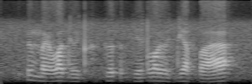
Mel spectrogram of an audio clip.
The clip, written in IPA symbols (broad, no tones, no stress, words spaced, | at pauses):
ʔømaɭ lˠə døːdɡʱəkəʔə kedlˠøː de qʷa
